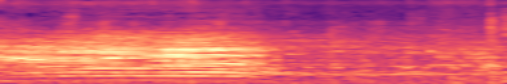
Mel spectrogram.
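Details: Giant cattle mooing while being unloaded from a truck: a long, low, harmonic moo that swells and then fades, over crowd chatter and outdoor background noise.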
